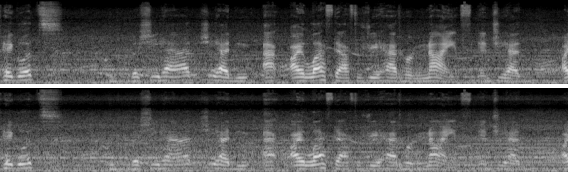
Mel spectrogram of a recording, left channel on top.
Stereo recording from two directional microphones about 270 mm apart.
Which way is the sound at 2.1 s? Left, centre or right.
Centre.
